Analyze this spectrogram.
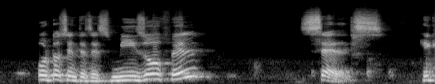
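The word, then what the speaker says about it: mesophyll: मीजोफिल cells. क्या बोलते हैं उसको? मीजोफिल cells. उसी में होता है। ठीक है? फोटोसिंथेसिस। मीजोफिल cells.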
